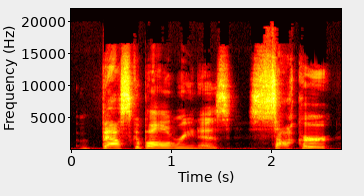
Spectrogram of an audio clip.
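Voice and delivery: normal talking voice

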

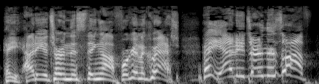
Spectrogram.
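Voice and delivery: storybook bear in rising panic; panicking Bubby. A narrator's reading. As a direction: demand help before the crash. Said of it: "Bubby was like".

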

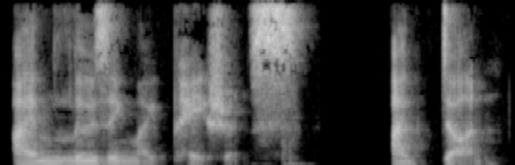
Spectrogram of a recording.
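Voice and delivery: low, soft, weary resignation; tired tragedy. Acted. Henry runs out of patience after losing Gloucester, tired. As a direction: sound worn out, slowly running out of patience. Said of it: "my impression of a tired tragedy".

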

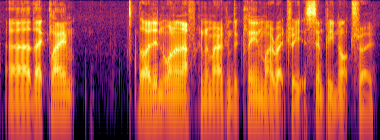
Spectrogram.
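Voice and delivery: usual speaking voice

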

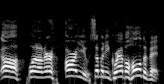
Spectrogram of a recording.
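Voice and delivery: high, loud mock horror; alarmed outcry. Onlookers confront the cat monster, alarmed outcry. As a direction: cry out in theatrical alarm. Characters react to monster attack.

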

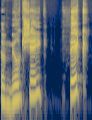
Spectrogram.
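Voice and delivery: slow, imitated tearful order; mock sobbing. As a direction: draw it out as a pretend sob. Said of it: "he's, like, sobbing".

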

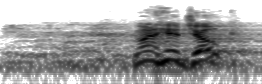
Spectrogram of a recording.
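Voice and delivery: high, loud repeated offer; insistent doctor. Retold or imitated. Bored Doc presses patient about a joke, insistent.

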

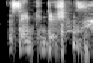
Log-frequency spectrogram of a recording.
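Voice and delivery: near-whispered dramatic read; Jocko Willink. Acted. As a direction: let it sink to a hushed, portentous whisper. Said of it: "You've gotta read this like Jocko Willink".

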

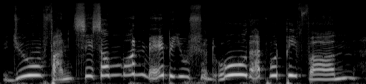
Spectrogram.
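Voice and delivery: very high, put-on prying voice; pry like a hammed-up creepy busybody; creepy neighbor. Neighbor prying into her love life, creepy voice. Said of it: "She meets her creepy neighbor again".

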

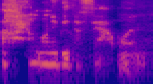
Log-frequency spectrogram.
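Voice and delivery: put-on soft, small, hurried voice of an insecure girl; little girl insecurity. Her inner insecure little girl beside a beautiful teammate, soft and small. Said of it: "revert back to that, like, little girl".

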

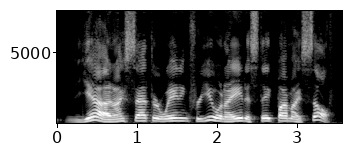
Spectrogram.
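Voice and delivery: loud, high, fed-up scolding; retold angry shout. Angry date yelling at the man over the phone, loud. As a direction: let him have it.

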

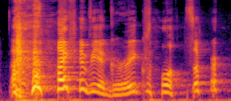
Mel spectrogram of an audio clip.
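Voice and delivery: high, loud, laughing through the words. Real, not acted. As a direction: crack up at your own answer. Laughs at her own retold answer.

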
